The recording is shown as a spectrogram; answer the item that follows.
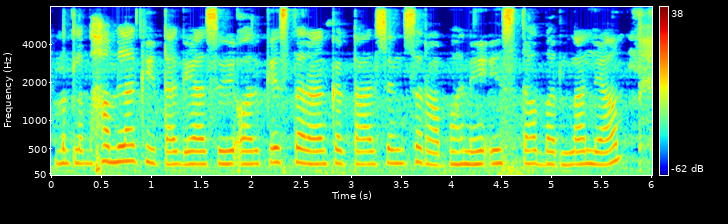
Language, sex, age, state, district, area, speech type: Punjabi, female, 18-30, Punjab, Mansa, rural, spontaneous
